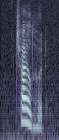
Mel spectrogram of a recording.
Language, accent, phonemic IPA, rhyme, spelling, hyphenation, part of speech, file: English, US, /ˈtʃaɪld.hʊd/, -aɪldhʊd, childhood, child‧hood, noun, En-us-childhood.ogg
- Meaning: 1. The state of being a child 2. The time during which one is a child, from between infancy and puberty 3. The early stages of development of something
